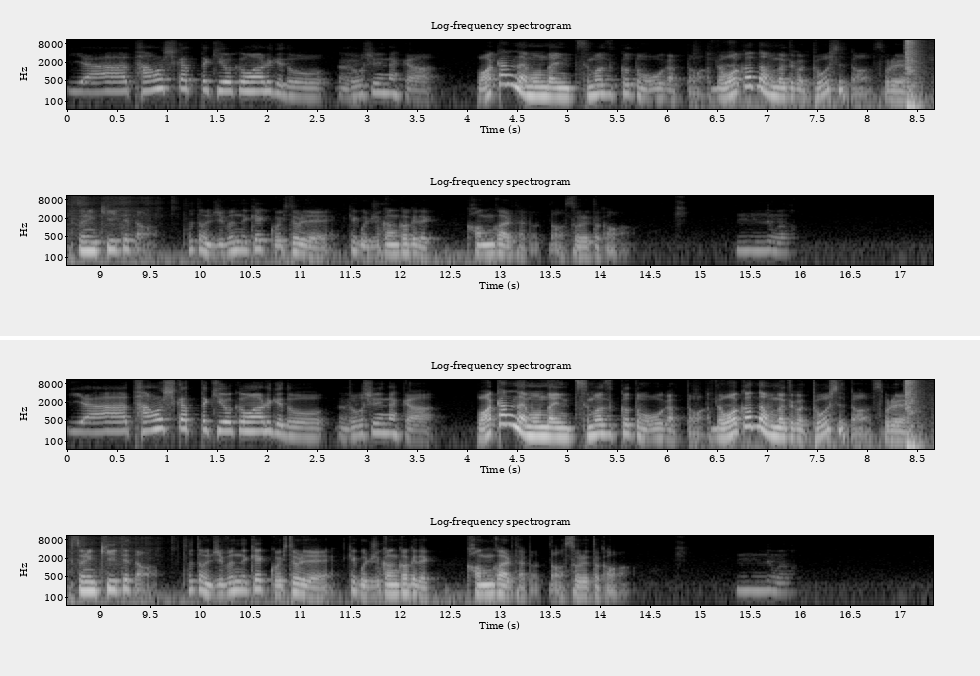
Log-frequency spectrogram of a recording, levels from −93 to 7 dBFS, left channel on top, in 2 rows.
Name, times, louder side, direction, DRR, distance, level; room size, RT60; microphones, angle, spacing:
voice 1, 0.0-3.7 4.1-9.6 9.9-12.3 12.7-14.3, right 3 dB, 70° right, 0.5 m, -27 dB
sound 1, 6.2-13.0, right 1 dB, 10° right, 4.2 m, -39 dB
voice 2, 6.5-6.8 11.7-12.0 14.7-14.8 15.3-15.9, equal, 20° left, 0.7 m, -44 dB
12.5 x 4.4 x 2.2 m
head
